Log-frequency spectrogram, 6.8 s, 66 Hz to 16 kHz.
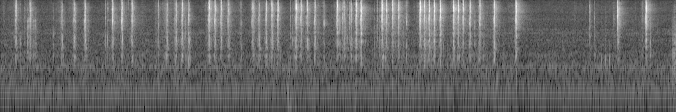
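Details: Craftsman multimeter from about 1999, being rebuilt after dead fault caused by dial pads not contacting the board: crisp, sharp clicks in quick bursts as the rotary dial is turned through its positions. Each detent snaps cleanly, normal switch operation during reassembly.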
